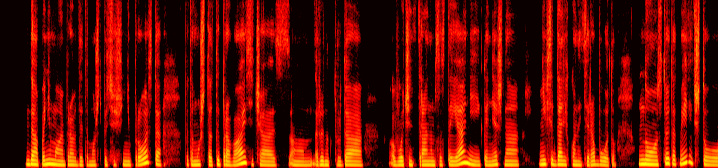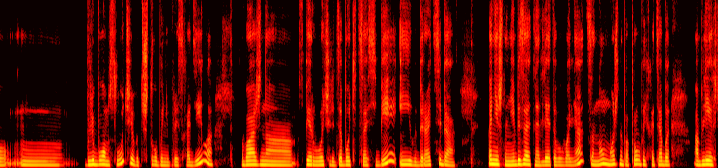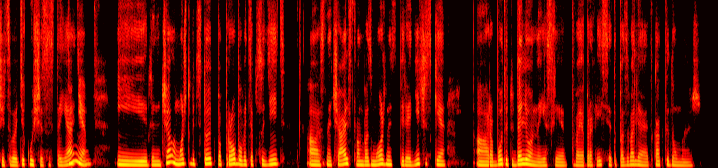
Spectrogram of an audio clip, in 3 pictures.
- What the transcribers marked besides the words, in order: none
- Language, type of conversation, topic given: Russian, advice, Почему повседневная рутина кажется вам бессмысленной и однообразной?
